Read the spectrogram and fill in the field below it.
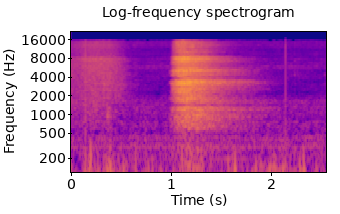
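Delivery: long unvoiced sigh of sorrow; heavy sigh. Real, not acted. Preacher sighs at the pain of racism, heavy sigh. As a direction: let out a weary, breathy sigh. Pained pause in sermon.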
